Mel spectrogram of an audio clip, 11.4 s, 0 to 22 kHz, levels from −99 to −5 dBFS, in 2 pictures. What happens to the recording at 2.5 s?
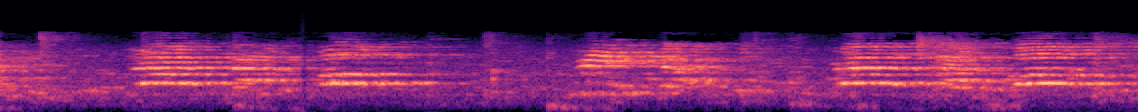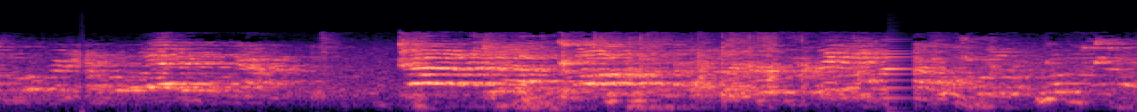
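At 2.5 s the sound falls inside a stretch, from 2.19 to 2.9 s, where it is cut by the noise suppressor. The suppressor misreads the sustained, steady material there as background noise and pulls it down by up to about 14 dB for roughly 0.7 s, so the level sags and any decay is clipped short while sharper onsets survive. On a waveform the envelope visibly shrinks through that span; on a spectrogram the sustained bands fade and gap out.

This dip is one instance of a noise suppressor applied to music or sounds, a speech-tuned gain process that stays active across the whole clip. Because it keeps reclassifying held tones and ambience as noise, its gain swings by roughly 15 dB, giving a pumping, fluttering or thinned character around 2.5 s as well. A spectrogram shows blotchy, time-varying attenuation of the steady partials below the 8 kHz ceiling of the call path, with transients standing out as intact vertical strokes.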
